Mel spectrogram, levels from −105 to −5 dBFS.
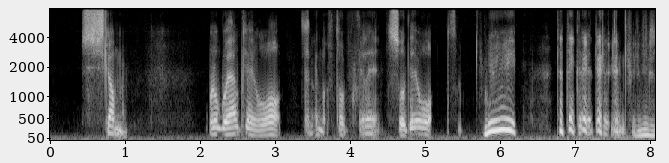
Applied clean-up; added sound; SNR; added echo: neural diffusion model UNIVERSE++.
